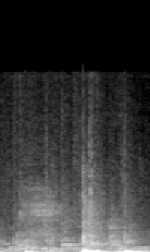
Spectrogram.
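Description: Boxers sparring in a ring: two heavy thuds, one about a second in and another just over half a second later, from gloved blows and footwork on the ring canvas.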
